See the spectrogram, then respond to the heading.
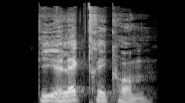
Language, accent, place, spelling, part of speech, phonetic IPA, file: German, Germany, Berlin, Dielektrikum, noun, [ˌdiʔeˈlɛktʁikʊm], De-Dielektrikum.ogg
- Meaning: dielectric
